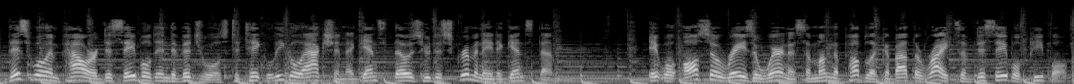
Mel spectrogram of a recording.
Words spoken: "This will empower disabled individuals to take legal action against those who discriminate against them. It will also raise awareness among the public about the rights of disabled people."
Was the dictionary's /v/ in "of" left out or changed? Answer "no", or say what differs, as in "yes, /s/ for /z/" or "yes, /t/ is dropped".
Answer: no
